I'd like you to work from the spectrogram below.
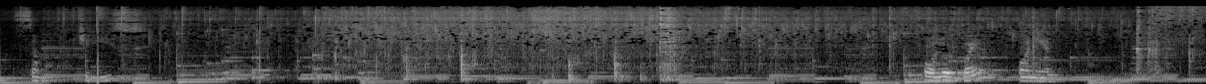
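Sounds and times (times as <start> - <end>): food sizzling in hot oil: 0.0 - 12.0
metal spatula scraping a pan: 3.3 - 7.0, 11.3 - 12.0
spatula tapping a pan: 3.4 - 5.0, 5.6 - 6.8.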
